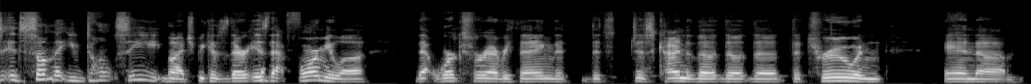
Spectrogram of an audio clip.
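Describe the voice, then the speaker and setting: A man with a slightly raised pitch hosts a casual chat show, stumbling over his words and repeating himself. His voice sounds dry and close to the mic. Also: dry recording. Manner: hesitant, repeats words, many fillers. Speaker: podcast host. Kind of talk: casual conversation.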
